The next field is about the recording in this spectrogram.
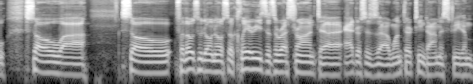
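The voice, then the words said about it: Boston accent. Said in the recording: “My Boston accent's coming out. Dartmouth.”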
